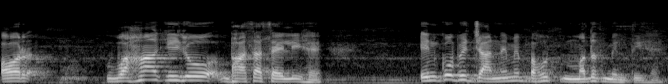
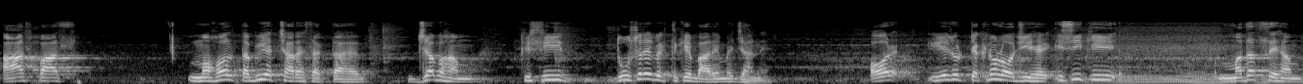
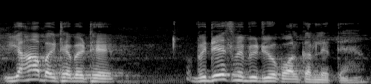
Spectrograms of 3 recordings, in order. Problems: constant background noise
